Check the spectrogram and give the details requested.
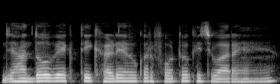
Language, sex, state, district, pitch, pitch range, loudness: Hindi, male, Jharkhand, Ranchi, 145 Hz, 135-150 Hz, -16 LUFS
